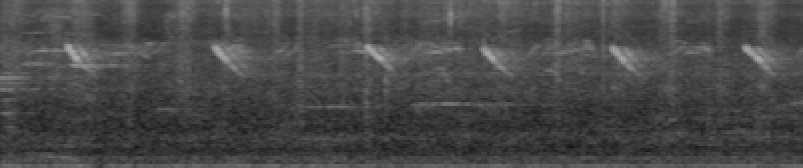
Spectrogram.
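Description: A bird giving a short high chirp that falls in pitch, repeated about once a second, over a steady low hum.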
